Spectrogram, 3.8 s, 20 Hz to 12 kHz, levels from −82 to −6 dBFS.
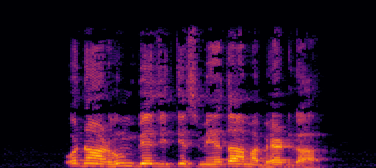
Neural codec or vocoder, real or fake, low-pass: none; real; 9.9 kHz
